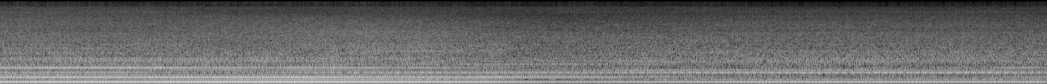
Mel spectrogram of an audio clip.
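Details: Fully rebuilt Triumph Spitfire 1500 engine on run test, electric fuel pump, about 1000 rpm idle, oil pressure around 80 falling toward 70 psi, not yet fully hot; smooth regular unmuffled idle, even firing, no knocks or ticks; healthy.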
